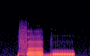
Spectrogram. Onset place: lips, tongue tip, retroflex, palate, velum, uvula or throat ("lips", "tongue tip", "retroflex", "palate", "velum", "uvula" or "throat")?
lips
